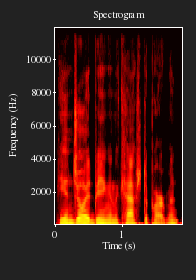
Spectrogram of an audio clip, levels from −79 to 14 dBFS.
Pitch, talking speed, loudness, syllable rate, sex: 125 Hz, 220 wpm, -17 LUFS, 5.6 syllables/s, male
